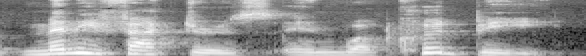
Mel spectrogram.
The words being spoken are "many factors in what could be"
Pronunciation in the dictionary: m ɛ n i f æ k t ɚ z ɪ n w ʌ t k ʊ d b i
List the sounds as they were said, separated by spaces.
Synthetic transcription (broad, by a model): m ɛ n i f æ k t ɚ z ɪ n w ʌ t k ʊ d b i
